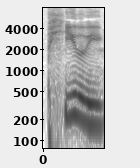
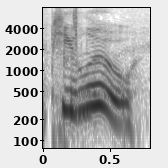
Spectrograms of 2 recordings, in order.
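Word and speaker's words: Peelu: Wait, say the real word. Say it. I don't know how to say it. Pilu? Pilu? Pilu gum? Peely gum? No, Pilu. It's Pilu gum.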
